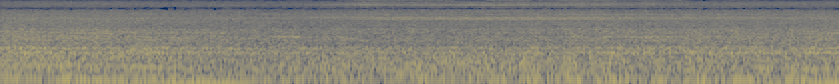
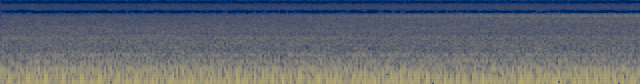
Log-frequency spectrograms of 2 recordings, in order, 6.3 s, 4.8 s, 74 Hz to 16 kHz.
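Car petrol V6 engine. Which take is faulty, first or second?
second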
